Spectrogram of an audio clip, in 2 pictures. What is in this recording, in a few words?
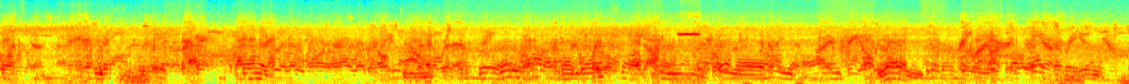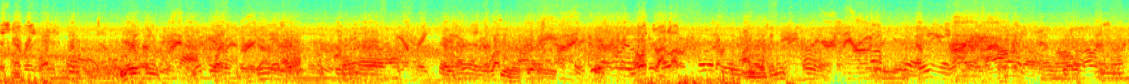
space chatter radio mission control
